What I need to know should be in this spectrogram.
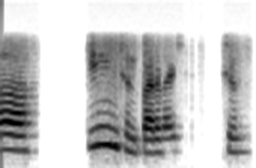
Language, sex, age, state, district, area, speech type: Kashmiri, female, 18-30, Jammu and Kashmir, Ganderbal, rural, conversation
